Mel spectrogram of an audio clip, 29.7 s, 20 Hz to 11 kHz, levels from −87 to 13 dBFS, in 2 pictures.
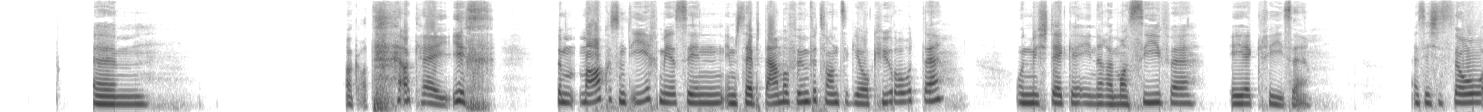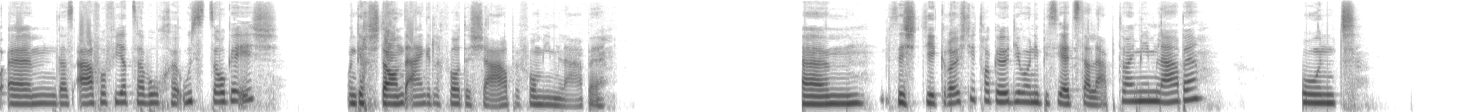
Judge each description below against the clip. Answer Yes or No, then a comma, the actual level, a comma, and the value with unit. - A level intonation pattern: No, average, 3.3 semitones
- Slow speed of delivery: Yes, slow, 120 wpm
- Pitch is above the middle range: Yes, high, 210 Hz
